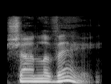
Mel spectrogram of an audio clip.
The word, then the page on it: champleve: British English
